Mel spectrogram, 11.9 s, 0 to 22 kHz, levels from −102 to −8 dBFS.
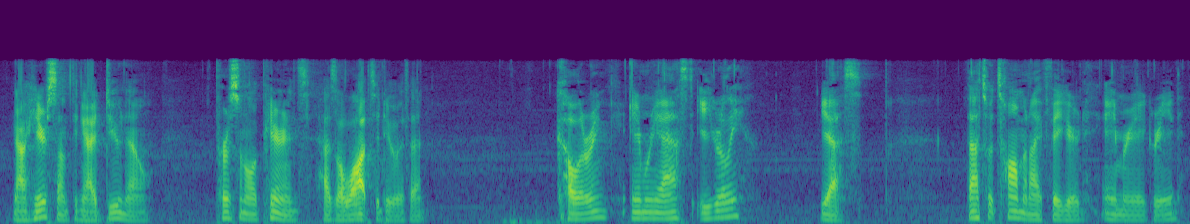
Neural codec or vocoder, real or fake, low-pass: none; real; 7.2 kHz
